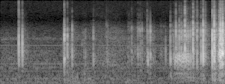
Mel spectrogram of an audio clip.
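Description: Light clicks and crinkles of plastic product packaging being handled, sparse at first and busier near the end.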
